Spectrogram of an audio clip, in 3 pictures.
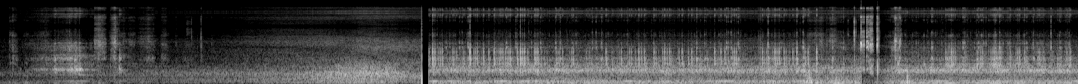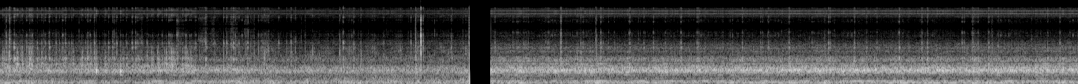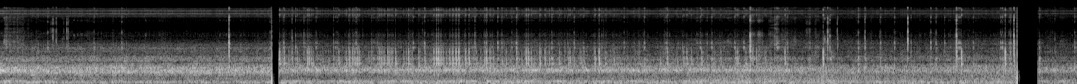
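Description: Wind rushing over a bicycle-mounted camera's microphone, with tyre noise on the asphalt. It builds over the first few seconds as the bike gets moving, then holds steady.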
